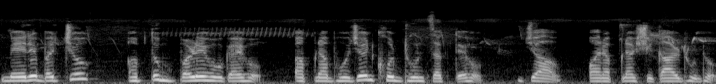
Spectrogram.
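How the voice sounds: A man puts on a cartoonish character voice at a fairly high pitch. He speaks at a fairly slow pace.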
